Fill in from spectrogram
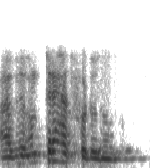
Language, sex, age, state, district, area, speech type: Kashmiri, male, 30-45, Jammu and Kashmir, Bandipora, rural, conversation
